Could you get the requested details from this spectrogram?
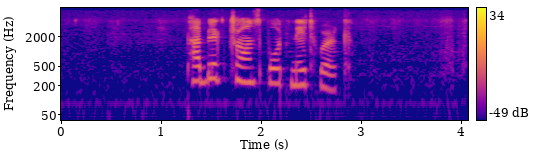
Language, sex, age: English, female, 19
